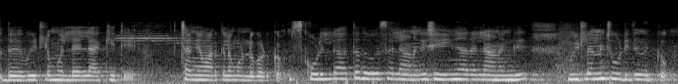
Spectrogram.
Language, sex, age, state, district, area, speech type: Malayalam, female, 18-30, Kerala, Kasaragod, rural, spontaneous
